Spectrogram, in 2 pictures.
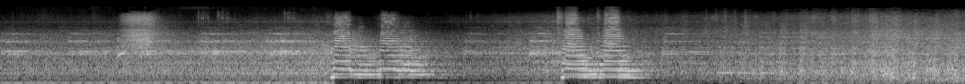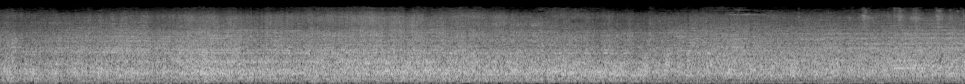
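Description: Diesel locomotive horn sounds two long blasts a few seconds in, then the train's cars roll past with a steady rumble and the clickety-clack of wheels over rail joints.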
